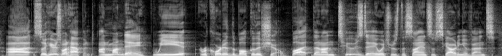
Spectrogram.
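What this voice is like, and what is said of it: Deeper voice, sounds unwell. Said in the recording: “my voice is a little deeper than usual. I'm a little under the weather”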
